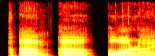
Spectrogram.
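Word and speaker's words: Ōarai: Right, but the town that it's the seaside town that is adjacent to the carrier itself, Owarai, I believe is how you pronounce it, has hilarious.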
